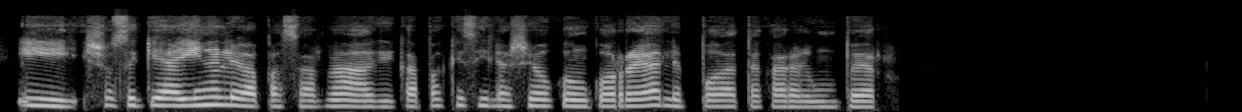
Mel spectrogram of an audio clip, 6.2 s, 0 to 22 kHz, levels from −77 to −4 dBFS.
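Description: Nothing here calls for comment: the speech carries along through its light Opus voice coding without a single fault to flag.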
